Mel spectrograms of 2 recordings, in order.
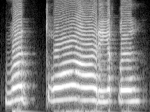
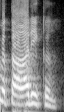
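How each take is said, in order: First: The t sound is doubled and held. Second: The t sound is single and short. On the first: The speaker calls it right. "इसकी सही अदायगी क्या है? वत्तारिक" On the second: The speaker calls it wrong. "अक्सर लोग पढ़ते हैं वतारिक ... जो कि गलत है"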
